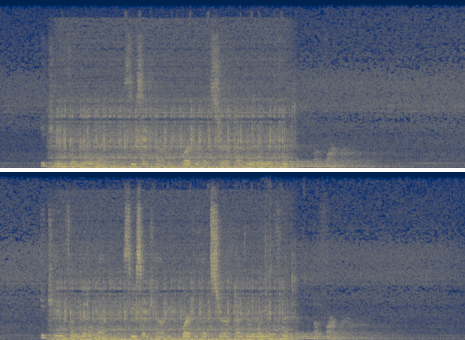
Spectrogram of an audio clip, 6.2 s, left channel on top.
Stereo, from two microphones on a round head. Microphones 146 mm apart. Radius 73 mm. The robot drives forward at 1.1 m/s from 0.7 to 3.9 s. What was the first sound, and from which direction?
A woman speaking, 40° right (ahead or behind).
